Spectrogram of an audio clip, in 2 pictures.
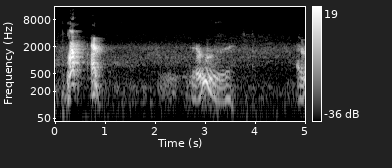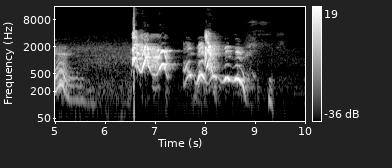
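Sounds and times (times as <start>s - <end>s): puppy barking: 0.2s - 1.0s, 6.5s - 8.4s.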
